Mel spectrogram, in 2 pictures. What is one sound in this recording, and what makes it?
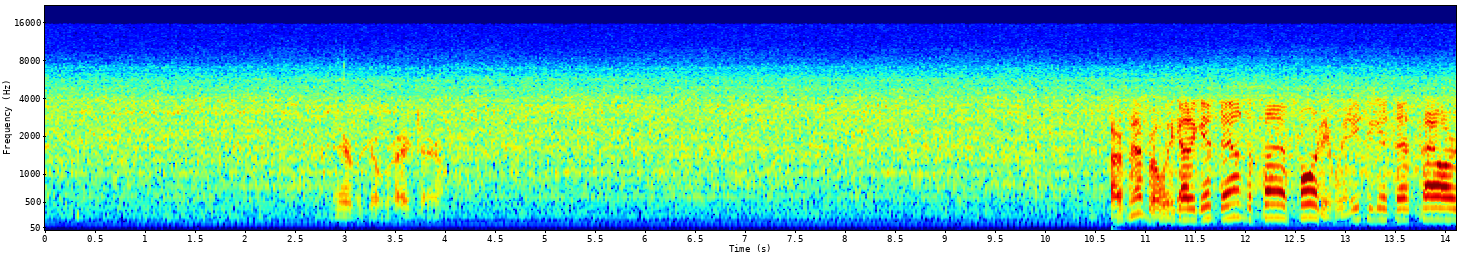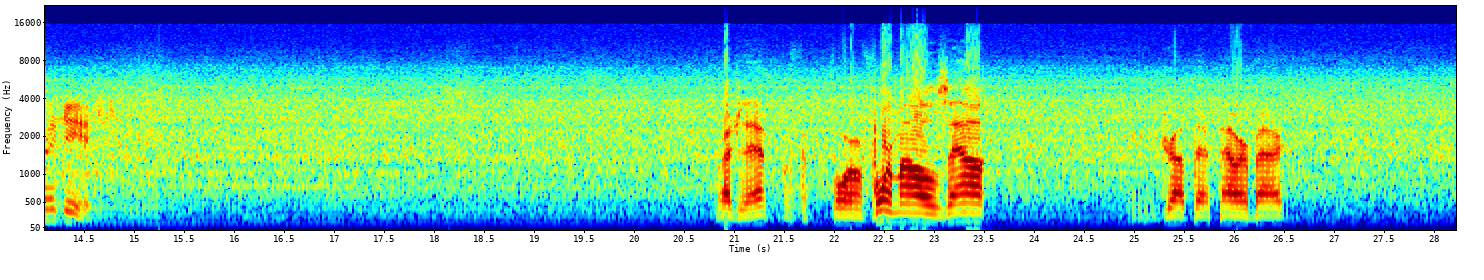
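A small plane's engine drones steadily inside the cabin.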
